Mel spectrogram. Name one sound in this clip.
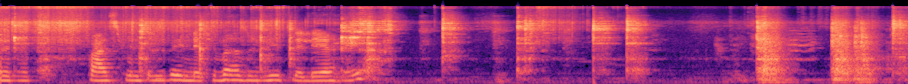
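A metal lid clinks against a pan.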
